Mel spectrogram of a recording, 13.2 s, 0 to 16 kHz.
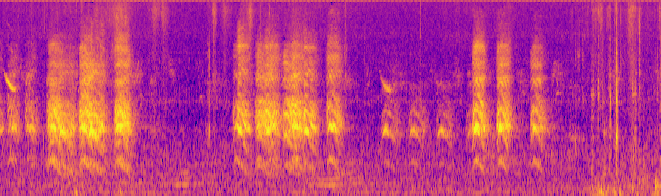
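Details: Crows from a big extended group, possibly selecting mates, on 4 April 2015; loud rasping caws in clusters of three to five, with many overlapping birds and short pauses between bursts.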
